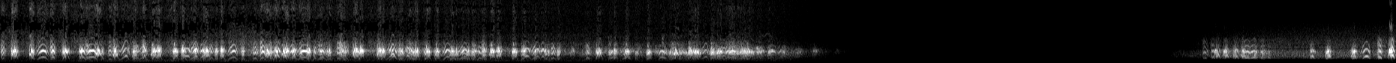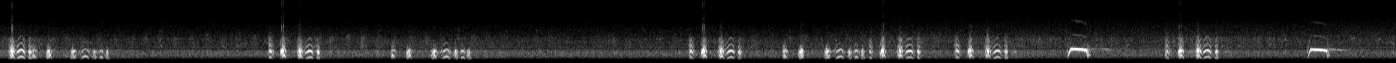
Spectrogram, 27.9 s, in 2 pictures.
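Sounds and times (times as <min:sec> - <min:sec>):
crowned sandgrouse gurgling call: 0:00.0 - 0:08.3, 0:12.0 - 0:15.1, 0:16.6 - 0:17.2, 0:17.8 - 0:18.7, 0:20.8 - 0:26.2, 0:27.0 - 0:27.5.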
